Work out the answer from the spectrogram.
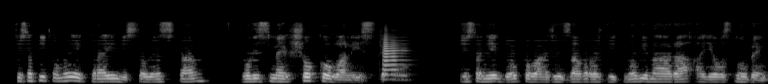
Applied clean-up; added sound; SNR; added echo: neural mask model DeepFilterNet 3.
